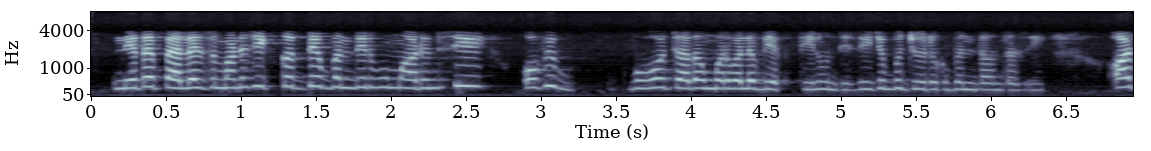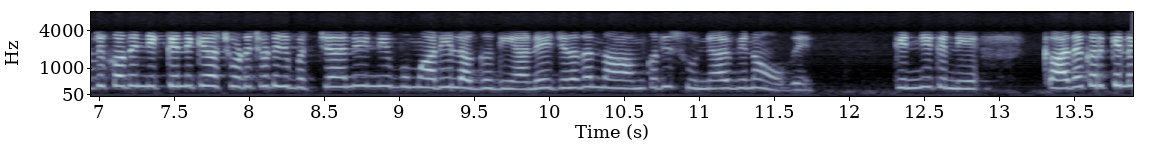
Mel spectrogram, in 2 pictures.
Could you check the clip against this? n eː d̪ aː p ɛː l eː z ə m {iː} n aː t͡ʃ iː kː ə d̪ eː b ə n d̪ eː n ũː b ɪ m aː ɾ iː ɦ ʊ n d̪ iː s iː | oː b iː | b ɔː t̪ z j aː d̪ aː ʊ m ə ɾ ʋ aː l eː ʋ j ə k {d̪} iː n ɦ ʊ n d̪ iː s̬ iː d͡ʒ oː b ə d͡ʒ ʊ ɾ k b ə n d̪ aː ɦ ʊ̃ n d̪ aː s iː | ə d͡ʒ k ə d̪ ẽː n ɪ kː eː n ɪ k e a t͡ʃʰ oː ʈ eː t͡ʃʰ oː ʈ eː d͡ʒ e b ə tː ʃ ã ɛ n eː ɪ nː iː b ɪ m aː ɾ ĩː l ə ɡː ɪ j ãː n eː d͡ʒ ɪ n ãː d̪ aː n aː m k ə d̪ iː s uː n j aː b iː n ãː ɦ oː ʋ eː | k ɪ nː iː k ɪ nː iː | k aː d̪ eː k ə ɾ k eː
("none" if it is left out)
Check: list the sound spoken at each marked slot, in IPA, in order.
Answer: aː, t̪

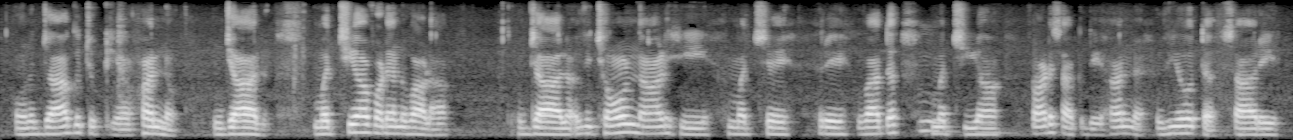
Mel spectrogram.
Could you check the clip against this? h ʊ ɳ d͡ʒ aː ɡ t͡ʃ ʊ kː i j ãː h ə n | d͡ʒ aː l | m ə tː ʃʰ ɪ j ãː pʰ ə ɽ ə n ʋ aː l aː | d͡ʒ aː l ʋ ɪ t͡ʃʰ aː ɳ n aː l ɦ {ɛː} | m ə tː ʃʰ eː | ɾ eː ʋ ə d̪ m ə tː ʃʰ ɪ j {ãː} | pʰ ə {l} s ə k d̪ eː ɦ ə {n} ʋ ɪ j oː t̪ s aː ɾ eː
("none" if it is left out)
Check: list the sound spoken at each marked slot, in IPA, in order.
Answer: iː, ãː, ɽ, n

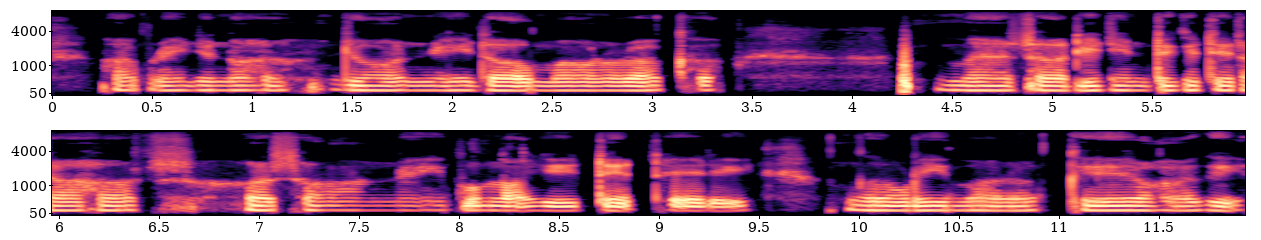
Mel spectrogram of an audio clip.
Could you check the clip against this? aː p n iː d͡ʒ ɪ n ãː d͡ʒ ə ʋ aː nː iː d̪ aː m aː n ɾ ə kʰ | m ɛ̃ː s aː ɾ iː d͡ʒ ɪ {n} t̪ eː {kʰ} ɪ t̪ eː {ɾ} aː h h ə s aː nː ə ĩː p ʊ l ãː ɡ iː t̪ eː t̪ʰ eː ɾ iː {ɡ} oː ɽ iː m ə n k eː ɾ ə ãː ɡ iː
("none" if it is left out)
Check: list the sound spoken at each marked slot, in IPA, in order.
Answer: n, k, ɾ, ɡ

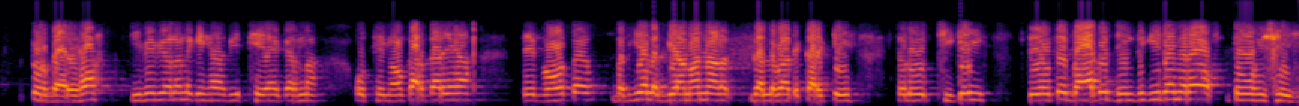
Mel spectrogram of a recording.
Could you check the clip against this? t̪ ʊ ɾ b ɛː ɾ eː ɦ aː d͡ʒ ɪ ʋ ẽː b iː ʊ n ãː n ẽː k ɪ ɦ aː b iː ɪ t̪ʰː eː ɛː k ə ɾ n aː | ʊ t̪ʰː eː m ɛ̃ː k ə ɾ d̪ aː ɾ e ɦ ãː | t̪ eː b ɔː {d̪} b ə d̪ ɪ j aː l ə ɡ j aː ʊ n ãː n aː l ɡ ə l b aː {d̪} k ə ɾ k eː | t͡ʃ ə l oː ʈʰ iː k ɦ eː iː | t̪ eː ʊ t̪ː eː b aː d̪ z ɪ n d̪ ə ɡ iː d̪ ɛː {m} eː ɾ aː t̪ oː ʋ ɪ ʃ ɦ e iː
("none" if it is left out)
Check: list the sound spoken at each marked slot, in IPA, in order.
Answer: t̪, t̪, m

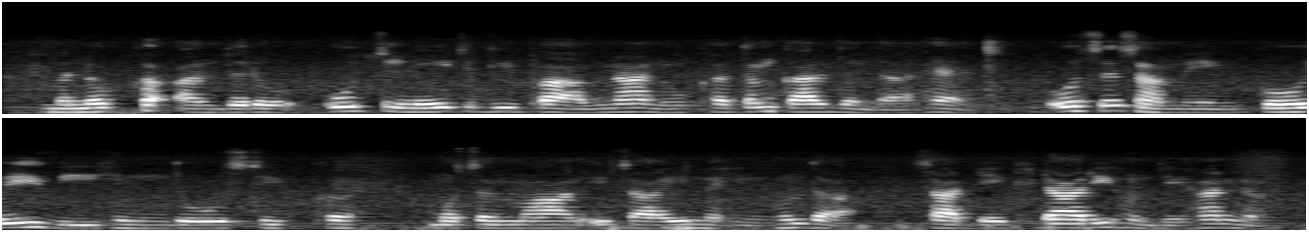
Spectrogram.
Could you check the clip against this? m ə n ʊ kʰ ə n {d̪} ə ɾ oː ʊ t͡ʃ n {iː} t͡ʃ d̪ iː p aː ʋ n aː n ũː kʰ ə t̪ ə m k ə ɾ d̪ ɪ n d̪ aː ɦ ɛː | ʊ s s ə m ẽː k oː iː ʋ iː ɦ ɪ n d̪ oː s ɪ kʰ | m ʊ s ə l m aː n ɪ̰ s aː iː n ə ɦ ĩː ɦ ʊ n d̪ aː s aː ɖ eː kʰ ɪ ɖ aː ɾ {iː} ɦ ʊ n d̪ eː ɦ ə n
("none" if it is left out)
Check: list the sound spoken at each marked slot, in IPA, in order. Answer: d̪, iː, iː

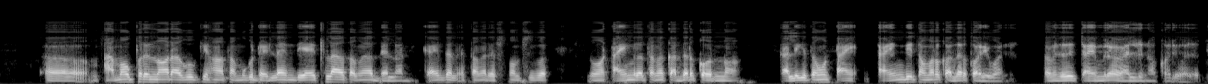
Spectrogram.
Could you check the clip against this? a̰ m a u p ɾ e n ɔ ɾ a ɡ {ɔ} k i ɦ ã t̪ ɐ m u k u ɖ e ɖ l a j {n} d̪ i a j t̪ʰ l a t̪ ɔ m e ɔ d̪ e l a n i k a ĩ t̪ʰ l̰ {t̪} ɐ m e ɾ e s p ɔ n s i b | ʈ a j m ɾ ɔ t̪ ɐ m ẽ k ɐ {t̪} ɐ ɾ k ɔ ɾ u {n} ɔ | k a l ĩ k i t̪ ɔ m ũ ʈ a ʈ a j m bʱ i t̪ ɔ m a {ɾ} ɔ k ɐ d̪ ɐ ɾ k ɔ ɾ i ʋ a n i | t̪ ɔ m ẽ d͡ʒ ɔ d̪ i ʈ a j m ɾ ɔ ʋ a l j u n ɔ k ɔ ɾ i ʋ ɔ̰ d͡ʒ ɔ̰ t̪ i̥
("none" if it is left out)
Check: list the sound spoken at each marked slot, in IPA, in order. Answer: u, n, t̪, d̪, n, ɾ

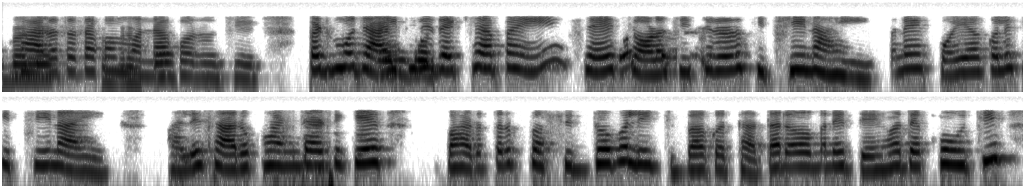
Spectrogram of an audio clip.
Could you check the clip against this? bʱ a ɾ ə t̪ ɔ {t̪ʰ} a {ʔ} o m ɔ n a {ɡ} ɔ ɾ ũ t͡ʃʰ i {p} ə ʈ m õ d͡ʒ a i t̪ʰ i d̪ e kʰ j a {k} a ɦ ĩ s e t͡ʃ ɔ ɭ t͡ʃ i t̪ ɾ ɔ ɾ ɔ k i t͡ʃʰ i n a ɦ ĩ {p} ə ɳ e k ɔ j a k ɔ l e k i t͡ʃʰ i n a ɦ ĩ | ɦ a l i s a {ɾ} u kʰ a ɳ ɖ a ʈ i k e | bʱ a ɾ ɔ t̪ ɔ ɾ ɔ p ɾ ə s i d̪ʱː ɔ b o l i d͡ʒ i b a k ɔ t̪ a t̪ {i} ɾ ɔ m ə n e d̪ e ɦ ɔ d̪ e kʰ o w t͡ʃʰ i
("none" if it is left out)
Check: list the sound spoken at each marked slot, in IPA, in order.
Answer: t̪, k, k, p, p, p, ɾ, a

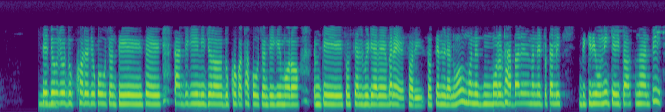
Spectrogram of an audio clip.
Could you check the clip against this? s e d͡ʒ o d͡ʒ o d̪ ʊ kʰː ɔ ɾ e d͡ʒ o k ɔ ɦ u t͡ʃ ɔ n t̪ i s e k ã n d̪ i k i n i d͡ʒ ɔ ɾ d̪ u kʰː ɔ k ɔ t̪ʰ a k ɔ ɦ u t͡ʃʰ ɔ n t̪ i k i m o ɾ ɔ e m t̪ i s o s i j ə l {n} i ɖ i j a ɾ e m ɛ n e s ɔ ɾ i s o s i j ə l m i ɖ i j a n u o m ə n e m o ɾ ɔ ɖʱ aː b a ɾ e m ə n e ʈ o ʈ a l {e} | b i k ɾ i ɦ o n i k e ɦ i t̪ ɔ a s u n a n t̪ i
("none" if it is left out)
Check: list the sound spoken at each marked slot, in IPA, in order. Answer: m, i

